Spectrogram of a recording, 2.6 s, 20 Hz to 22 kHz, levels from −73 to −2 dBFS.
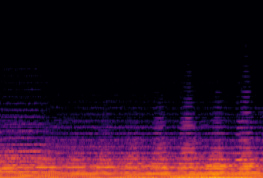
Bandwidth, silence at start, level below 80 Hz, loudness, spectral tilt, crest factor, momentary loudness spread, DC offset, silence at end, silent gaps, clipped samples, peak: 10.5 kHz; 0 s; -38 dBFS; -20 LUFS; -6 dB/octave; 14 dB; 5 LU; under 0.1%; 0 s; none; under 0.1%; -6 dBFS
